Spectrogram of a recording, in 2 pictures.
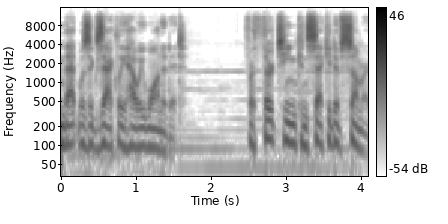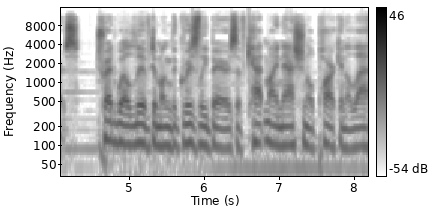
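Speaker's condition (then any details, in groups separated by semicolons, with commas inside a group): No condition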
